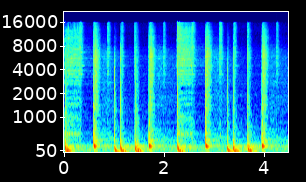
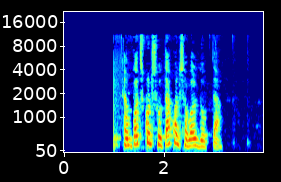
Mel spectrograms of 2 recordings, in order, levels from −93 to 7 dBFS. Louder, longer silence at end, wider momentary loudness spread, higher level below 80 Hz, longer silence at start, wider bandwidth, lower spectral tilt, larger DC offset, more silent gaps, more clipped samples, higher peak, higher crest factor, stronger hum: second, -21 LUFS vs -15 LUFS; second, 0 s vs 0.85 s; second, 7 LU vs 11 LU; first, -26 dBFS vs -64 dBFS; second, 0 s vs 1 s; first, 16.5 kHz vs 11.5 kHz; about the same, -5 dB/octave vs -6 dB/octave; first, 0.1% vs under 0.1%; neither; neither; about the same, 0 dBFS vs 0 dBFS; about the same, 20 dB vs 16 dB; neither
